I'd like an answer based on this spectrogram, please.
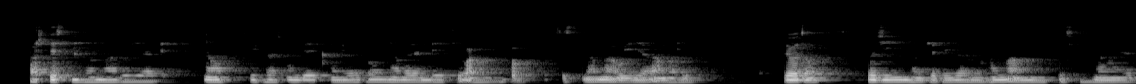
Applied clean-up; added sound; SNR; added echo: none; none; none; reverberation time 0.5 s.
